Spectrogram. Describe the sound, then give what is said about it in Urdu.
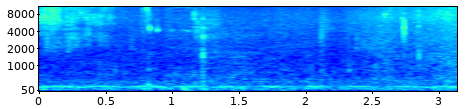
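Water from a tap splashes and trickles continuously as the right hand is washed, the water running downward off the hand, a steady wet hiss broken by small squishy slaps and drips, with a low hum underneath and no one talking. “اب ہاتھ دھونے کا طریقہ کیا ہوگا کہ اس طرح سے ہاتھ کو داخل کیا اور یہاں سے نکالنا شروع کیا، کہ آپ نے توجہ کی کہ یہاں سے پانی نیچے چلنا شروع ہوا، یہ سیدھا ہاتھ دھل گیا.”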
